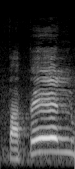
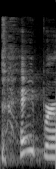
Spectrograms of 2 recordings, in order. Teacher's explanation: in Spanish we say papel with a p but in English we say paper with a p Stronger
